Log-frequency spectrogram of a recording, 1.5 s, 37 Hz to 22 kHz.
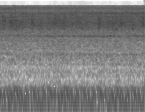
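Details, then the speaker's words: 1972 Chevy C20 V8 truck idling under the hood after warming from a cold start, idle now pretty much normal: deep, steady rumble with an even beat and no stumble or tapping; runs real smooth. "so as you can see like i said here it runs real smooth"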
